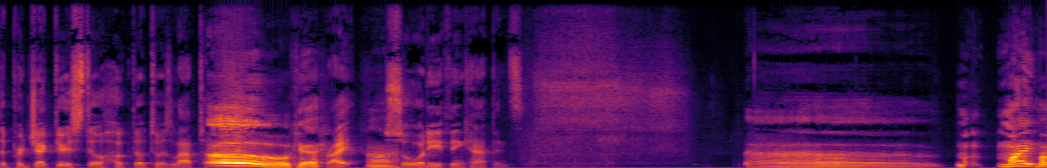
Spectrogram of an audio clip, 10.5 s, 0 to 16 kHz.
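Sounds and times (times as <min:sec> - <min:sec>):
speech: 0:00.0 - 0:05.6, 0:07.4 - 0:10.4
person yawning with a long voiced groan: 0:02.1 - 0:02.8, 0:07.4 - 0:09.8.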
